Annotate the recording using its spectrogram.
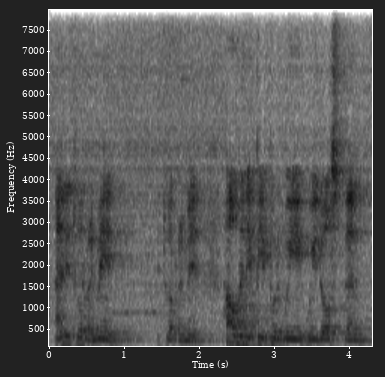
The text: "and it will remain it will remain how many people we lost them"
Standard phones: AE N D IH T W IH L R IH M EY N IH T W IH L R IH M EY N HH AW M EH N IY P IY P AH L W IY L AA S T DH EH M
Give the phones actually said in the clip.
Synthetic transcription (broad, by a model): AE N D IH T W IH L R IH M EY N IH T W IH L R IH M EY N HH AW M EH N IY P IY P AH L W IY W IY S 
